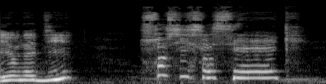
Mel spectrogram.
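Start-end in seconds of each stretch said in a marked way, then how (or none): 1.4-2.9 put-on high, slow, silly sing-song baby talk. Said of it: "du moment qu'on le dit avec l'intonation".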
